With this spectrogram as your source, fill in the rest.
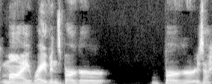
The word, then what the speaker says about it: Ravensburger: how do you say Crypt crypto no oh Raven's Burger it is Ravensburger um how do you spell it is it a particular puzzle like you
